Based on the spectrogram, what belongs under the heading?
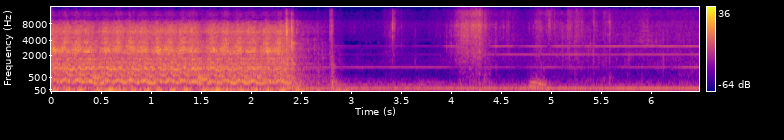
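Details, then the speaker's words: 1992 Chevy Blazer that sat 12–15 years: starter spins about three times a second for two seconds, no catch, no fuel pump heard running; crank no start, fuel pump suspected. "Well, I didn't hear a pump running. Did you hear a pump running? Because I didn't hear a pump running."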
